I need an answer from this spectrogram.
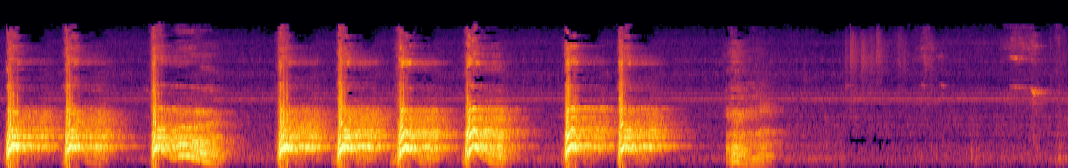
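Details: Dodger, a basset hound left home alone with separation anxiety, pacing the house: a run of nine loud baying barks with falling tails, roughly one per second, then near silence with faint rustling.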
